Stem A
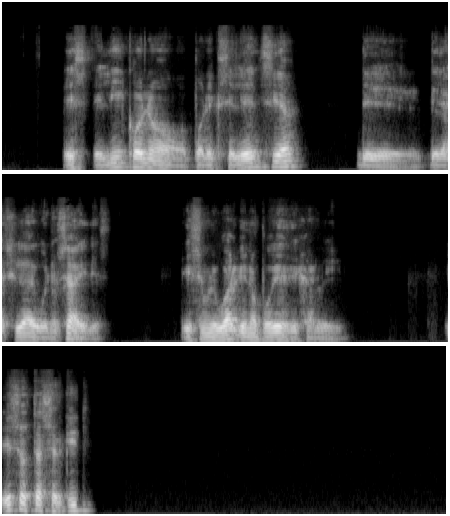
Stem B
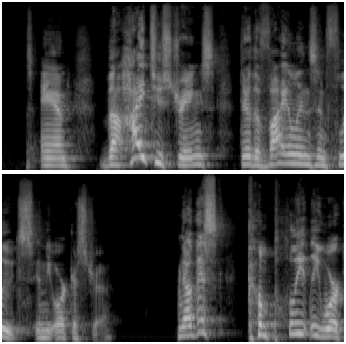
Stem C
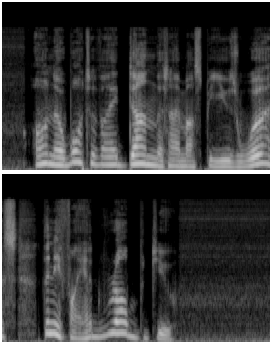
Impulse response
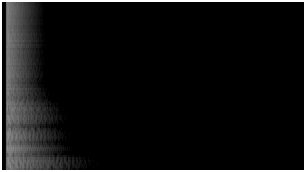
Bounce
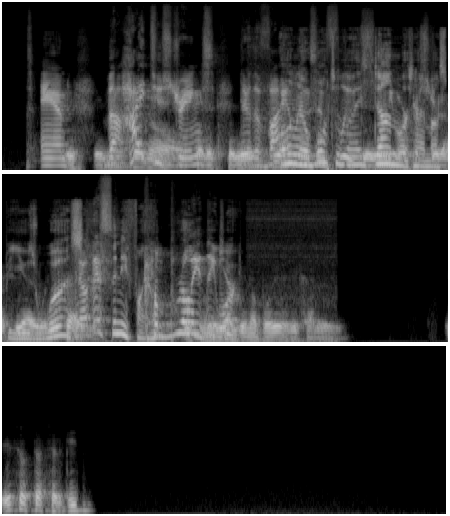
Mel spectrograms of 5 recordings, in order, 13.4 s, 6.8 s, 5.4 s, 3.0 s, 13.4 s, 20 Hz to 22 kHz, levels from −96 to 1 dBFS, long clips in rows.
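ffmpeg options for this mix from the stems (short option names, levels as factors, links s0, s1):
-filter_complex "[0:a]lowpass=f=1000:w=0.5412,lowpass=f=1000:w=1.3066,dynaudnorm=f=200:g=11:m=3.76,volume=0.237[s0];[1:a]highshelf=f=3300:t=q:w=3:g=-8,volume=1.19[s1];[2:a]adelay=2450,volume=0.891[s2];[s0][s1]amix=inputs=2:normalize=0,acompressor=threshold=0.0501:ratio=6,volume=1[s3];[s2][s3]amix=inputs=2:normalize=0"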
